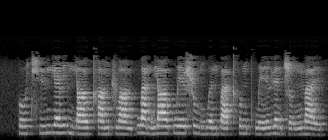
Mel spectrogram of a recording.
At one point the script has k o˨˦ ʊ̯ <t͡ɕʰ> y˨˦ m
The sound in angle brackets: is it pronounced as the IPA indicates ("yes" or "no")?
yes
